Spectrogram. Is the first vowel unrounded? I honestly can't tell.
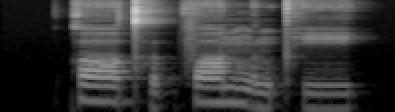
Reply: no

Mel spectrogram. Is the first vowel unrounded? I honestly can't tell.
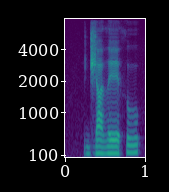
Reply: yes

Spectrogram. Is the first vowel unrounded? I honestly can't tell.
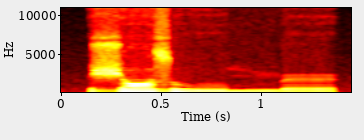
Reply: no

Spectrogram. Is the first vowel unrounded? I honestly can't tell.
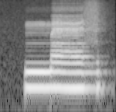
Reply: yes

